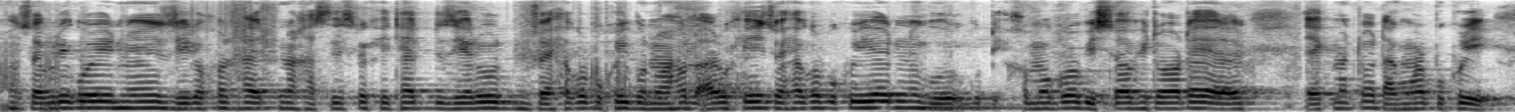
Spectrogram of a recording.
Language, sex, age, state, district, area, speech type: Assamese, male, 18-30, Assam, Charaideo, urban, spontaneous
